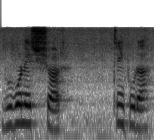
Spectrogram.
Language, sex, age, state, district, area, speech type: Bengali, female, 45-60, West Bengal, Purba Bardhaman, urban, spontaneous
